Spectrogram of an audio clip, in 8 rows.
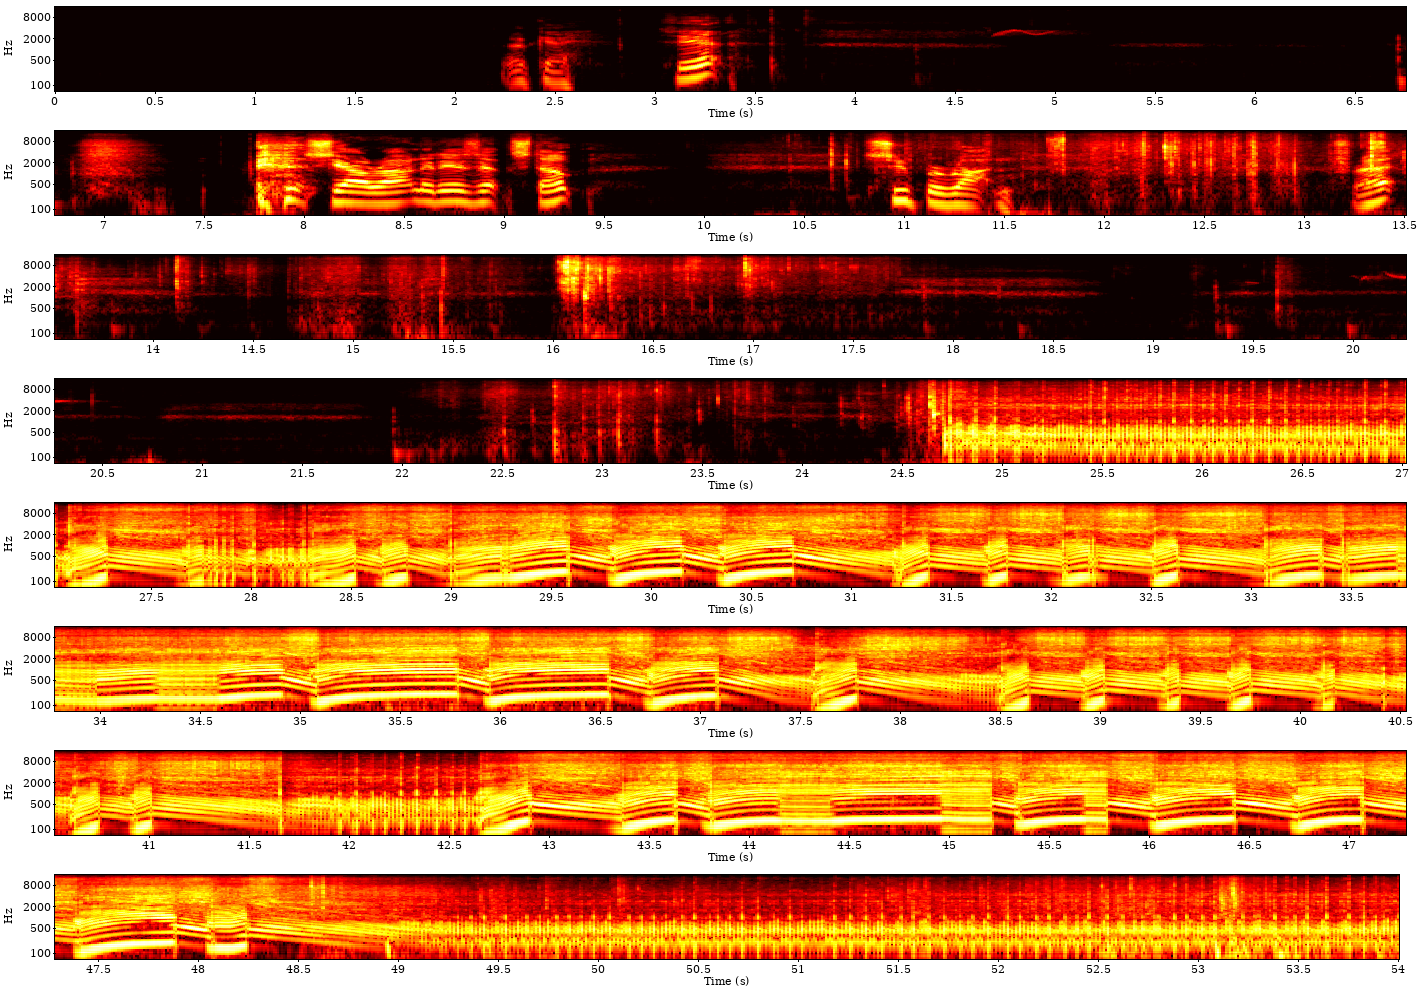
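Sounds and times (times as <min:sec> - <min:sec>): chainsaw cutting wood: 0:10.4 - 0:18.5, 0:22.0 - 0:54.0.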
